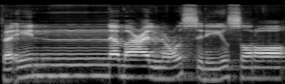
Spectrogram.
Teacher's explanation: नून पे तशदीद है, यहाँ गुन्ना करके पढ़ेंगे 1 अलिफ के बराबर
